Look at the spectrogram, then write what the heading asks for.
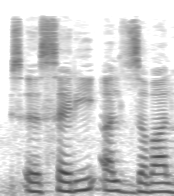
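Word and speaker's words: سریع الزوال: شیریں اور اب یہ جو ورڈ ہے نا سیری الزوال ہوتا ہے۔ اچھا، اس کی میں ہجے کرتی ہوں، سین یہ رے عین، سین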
